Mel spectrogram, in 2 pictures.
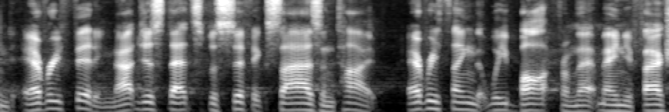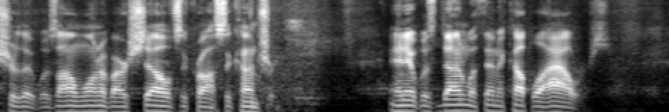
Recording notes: at the 2019 work boatshow in New Orleans, Louisiana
